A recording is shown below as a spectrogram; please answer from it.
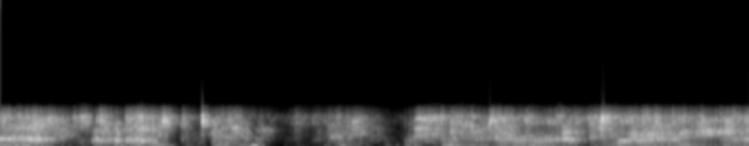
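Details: Playful Staffordshire bull terriers, two of them, rough-housing with their owner, giving harsh rumbling growls mixed with whiny whimpers; a quieter gap of about a second interrupts the noisy scuffle.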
